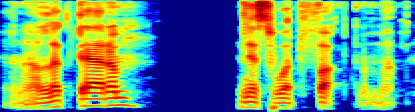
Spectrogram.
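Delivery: ordinary talk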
